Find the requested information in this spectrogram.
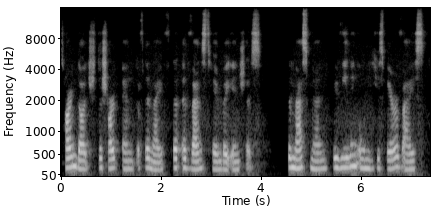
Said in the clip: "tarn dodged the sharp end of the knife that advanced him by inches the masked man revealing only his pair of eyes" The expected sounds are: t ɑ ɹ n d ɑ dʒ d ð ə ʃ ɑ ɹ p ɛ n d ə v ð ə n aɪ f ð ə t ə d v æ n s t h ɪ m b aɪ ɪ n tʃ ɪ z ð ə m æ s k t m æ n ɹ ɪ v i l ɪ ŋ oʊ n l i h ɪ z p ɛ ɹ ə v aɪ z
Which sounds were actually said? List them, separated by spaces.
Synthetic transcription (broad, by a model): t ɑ ɹ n d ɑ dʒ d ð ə ʃ ɑ ɹ p ɛ n d ə v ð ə n aɪ f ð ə t ə d v æ n s t h ɪ m b aɪ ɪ n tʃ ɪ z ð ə m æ s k m æ n ɹ ɪ v i l ɪ ŋ oʊ n l i h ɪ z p ɛ ɹ ə v aɪ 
